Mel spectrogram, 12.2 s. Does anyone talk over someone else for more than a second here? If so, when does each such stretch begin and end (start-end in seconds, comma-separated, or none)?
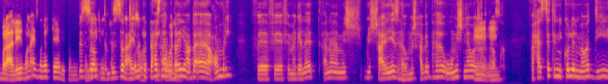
1.6-3.7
